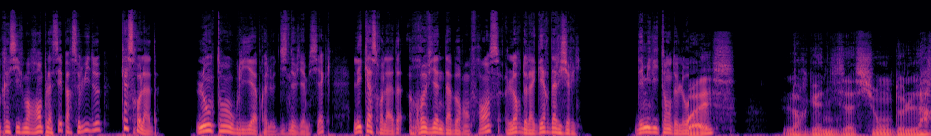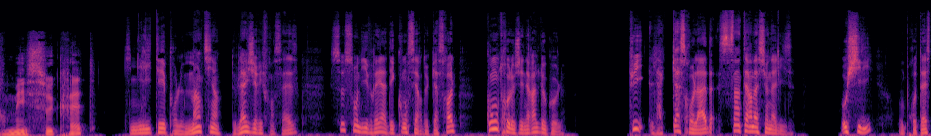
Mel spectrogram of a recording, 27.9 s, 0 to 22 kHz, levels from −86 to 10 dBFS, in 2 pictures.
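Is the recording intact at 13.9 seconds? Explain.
No. At 13.9 seconds the speech falls inside a section at the wrong speed, running from 10.33 to 15.81 s. That stretch plays at 0.523 times its recorded speed, just over half. Speed and pitch drop together, so the voice sounds deep and slow, about ten semitones lower. The likely cause is playback or editing against the wrong clock. The audio switches to this rate at the start of the span and recovers at its end.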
